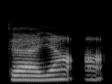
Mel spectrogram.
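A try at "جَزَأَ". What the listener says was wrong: Jaza'a. Jaya'a. Zai.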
